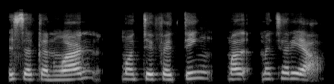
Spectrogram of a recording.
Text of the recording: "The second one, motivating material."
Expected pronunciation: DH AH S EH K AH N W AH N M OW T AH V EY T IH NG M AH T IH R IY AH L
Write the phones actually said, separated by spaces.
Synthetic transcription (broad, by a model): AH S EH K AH N W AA N M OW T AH F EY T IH NG M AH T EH R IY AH L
